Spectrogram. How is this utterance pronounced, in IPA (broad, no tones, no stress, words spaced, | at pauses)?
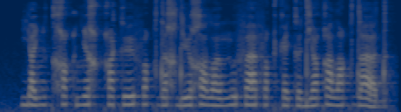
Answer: jaʎukχøqʎiχ qəkø fɔqdeχdy χɔlˠœ ŋʷifa feqkekœdjyq ɛlˠiq dad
